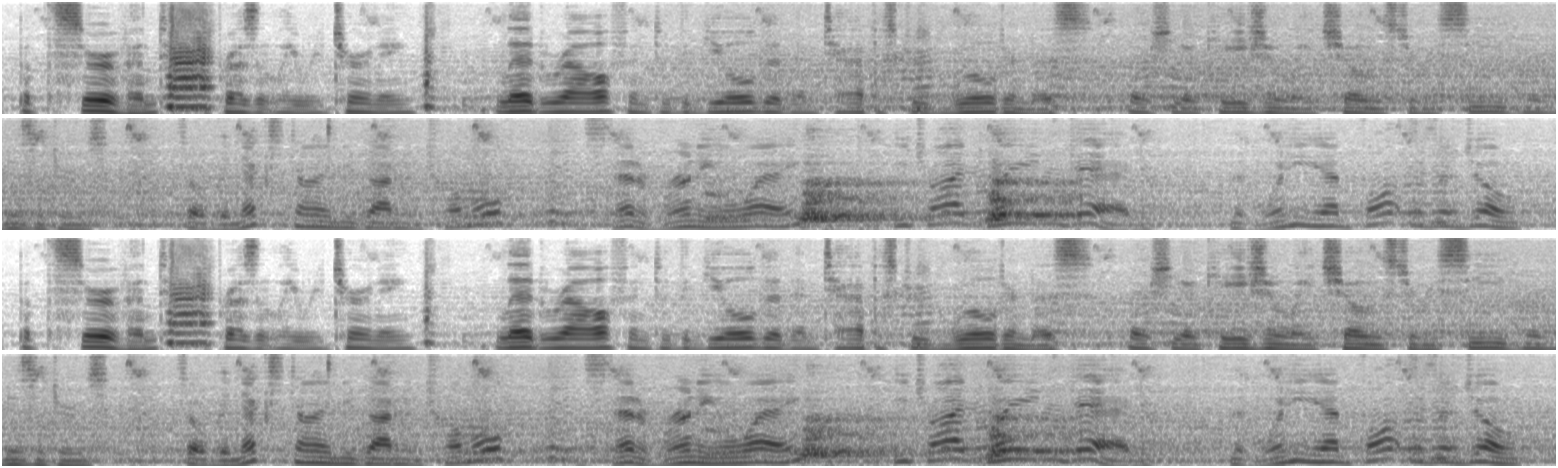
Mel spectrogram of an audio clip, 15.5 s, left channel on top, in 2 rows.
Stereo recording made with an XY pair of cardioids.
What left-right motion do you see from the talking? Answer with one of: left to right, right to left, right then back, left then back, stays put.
left to right.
